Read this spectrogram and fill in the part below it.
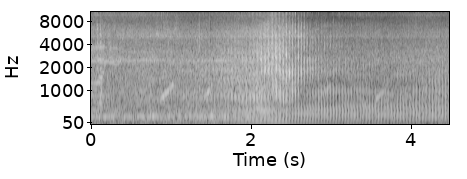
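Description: A motorbike engine passes close by and fades.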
